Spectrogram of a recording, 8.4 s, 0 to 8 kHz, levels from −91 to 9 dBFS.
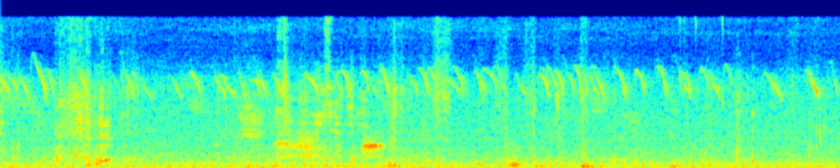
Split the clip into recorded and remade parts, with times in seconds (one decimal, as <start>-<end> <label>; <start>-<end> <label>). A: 0.0-8.4 recorded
